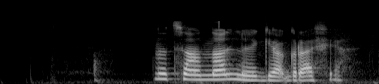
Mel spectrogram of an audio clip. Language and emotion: Russian, neutral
